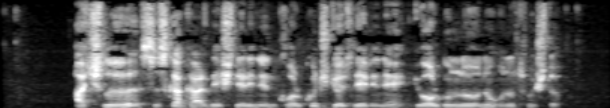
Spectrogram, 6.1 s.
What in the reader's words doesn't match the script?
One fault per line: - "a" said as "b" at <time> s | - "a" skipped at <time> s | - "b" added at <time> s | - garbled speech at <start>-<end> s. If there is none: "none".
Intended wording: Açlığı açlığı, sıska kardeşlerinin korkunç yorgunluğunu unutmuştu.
- "açlığı" skipped at 1.4 s
- "gözlerini" added at 3.3 s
